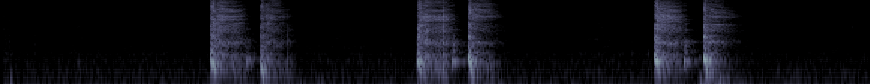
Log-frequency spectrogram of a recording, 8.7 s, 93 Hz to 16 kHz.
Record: {"three_cough_length": "8.7 s", "three_cough_amplitude": 4497, "three_cough_signal_mean_std_ratio": 0.31, "survey_phase": "beta (2021-08-13 to 2022-03-07)", "age": "45-64", "gender": "Male", "wearing_mask": "No", "symptom_cough_any": true, "symptom_runny_or_blocked_nose": true, "symptom_fatigue": true, "symptom_headache": true, "symptom_change_to_sense_of_smell_or_taste": true, "symptom_loss_of_taste": true, "smoker_status": "Never smoked", "respiratory_condition_asthma": false, "respiratory_condition_other": false, "recruitment_source": "Test and Trace", "submission_delay": "2 days", "covid_test_result": "Positive", "covid_test_method": "RT-qPCR", "covid_ct_value": 17.1, "covid_ct_gene": "ORF1ab gene", "covid_ct_mean": 18.2, "covid_viral_load": "1100000 copies/ml", "covid_viral_load_category": "High viral load (>1M copies/ml)"}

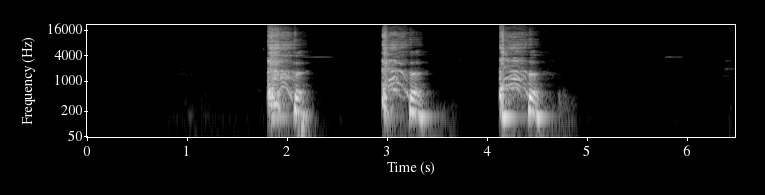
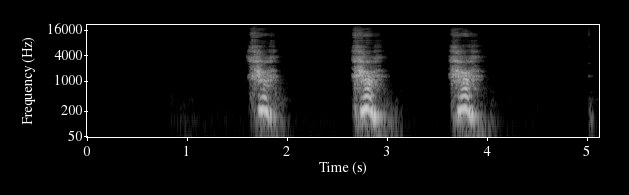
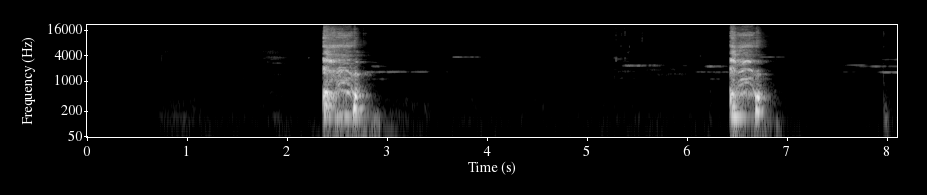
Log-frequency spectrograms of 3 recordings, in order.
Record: {"three_cough_length": "6.5 s", "three_cough_amplitude": 25486, "three_cough_signal_mean_std_ratio": 0.34, "exhalation_length": "5.1 s", "exhalation_amplitude": 11828, "exhalation_signal_mean_std_ratio": 0.31, "cough_length": "8.1 s", "cough_amplitude": 30100, "cough_signal_mean_std_ratio": 0.23, "survey_phase": "beta (2021-08-13 to 2022-03-07)", "age": "65+", "gender": "Female", "wearing_mask": "No", "symptom_none": true, "smoker_status": "Ex-smoker", "respiratory_condition_asthma": false, "respiratory_condition_other": false, "recruitment_source": "REACT", "submission_delay": "1 day", "covid_test_result": "Negative", "covid_test_method": "RT-qPCR"}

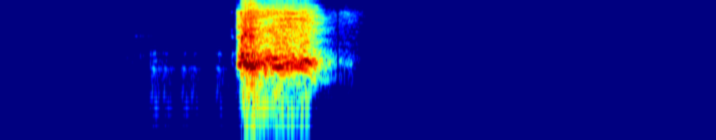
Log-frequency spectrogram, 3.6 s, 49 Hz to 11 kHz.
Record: {"cough_length": "3.6 s", "cough_amplitude": 32768, "cough_signal_mean_std_ratio": 0.29, "survey_phase": "beta (2021-08-13 to 2022-03-07)", "age": "65+", "gender": "Male", "wearing_mask": "No", "symptom_none": true, "smoker_status": "Never smoked", "respiratory_condition_asthma": false, "respiratory_condition_other": false, "recruitment_source": "Test and Trace", "submission_delay": "0 days", "covid_test_result": "Negative", "covid_test_method": "LFT"}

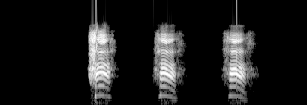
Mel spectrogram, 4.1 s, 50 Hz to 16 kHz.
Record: {"exhalation_length": "4.1 s", "exhalation_amplitude": 29795, "exhalation_signal_mean_std_ratio": 0.36, "survey_phase": "beta (2021-08-13 to 2022-03-07)", "age": "45-64", "gender": "Female", "wearing_mask": "No", "symptom_none": true, "smoker_status": "Ex-smoker", "respiratory_condition_asthma": true, "respiratory_condition_other": false, "recruitment_source": "REACT", "submission_delay": "3 days", "covid_test_result": "Negative", "covid_test_method": "RT-qPCR", "influenza_a_test_result": "Negative", "influenza_b_test_result": "Negative"}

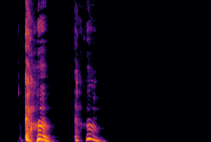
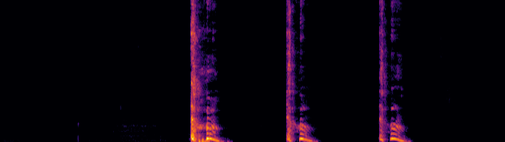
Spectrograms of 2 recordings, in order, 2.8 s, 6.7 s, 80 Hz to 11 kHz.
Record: {"cough_length": "2.8 s", "cough_amplitude": 30154, "cough_signal_mean_std_ratio": 0.32, "three_cough_length": "6.7 s", "three_cough_amplitude": 32236, "three_cough_signal_mean_std_ratio": 0.23, "survey_phase": "beta (2021-08-13 to 2022-03-07)", "age": "45-64", "gender": "Female", "wearing_mask": "No", "symptom_none": true, "smoker_status": "Never smoked", "respiratory_condition_asthma": false, "respiratory_condition_other": false, "recruitment_source": "REACT", "submission_delay": "1 day", "covid_test_result": "Negative", "covid_test_method": "RT-qPCR", "influenza_a_test_result": "Unknown/Void", "influenza_b_test_result": "Unknown/Void"}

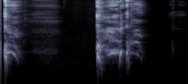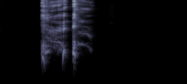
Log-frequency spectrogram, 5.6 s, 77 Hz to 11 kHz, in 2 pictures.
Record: {"three_cough_length": "5.6 s", "three_cough_amplitude": 32768, "three_cough_signal_mean_std_ratio": 0.29, "survey_phase": "beta (2021-08-13 to 2022-03-07)", "age": "45-64", "gender": "Female", "wearing_mask": "No", "symptom_cough_any": true, "symptom_new_continuous_cough": true, "symptom_runny_or_blocked_nose": true, "symptom_shortness_of_breath": true, "symptom_sore_throat": true, "symptom_fatigue": true, "symptom_fever_high_temperature": true, "symptom_headache": true, "symptom_change_to_sense_of_smell_or_taste": true, "symptom_onset": "4 days", "smoker_status": "Ex-smoker", "respiratory_condition_asthma": false, "respiratory_condition_other": false, "recruitment_source": "Test and Trace", "submission_delay": "1 day", "covid_test_result": "Positive", "covid_test_method": "RT-qPCR", "covid_ct_value": 12.1, "covid_ct_gene": "ORF1ab gene"}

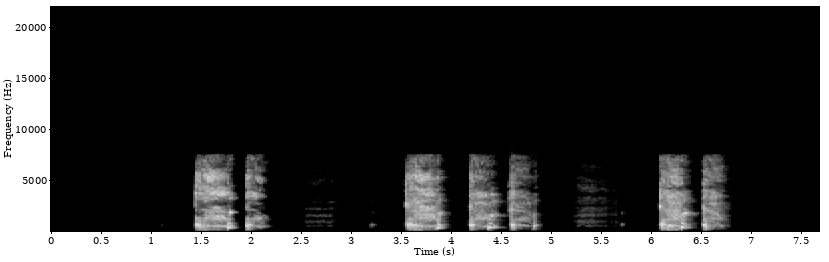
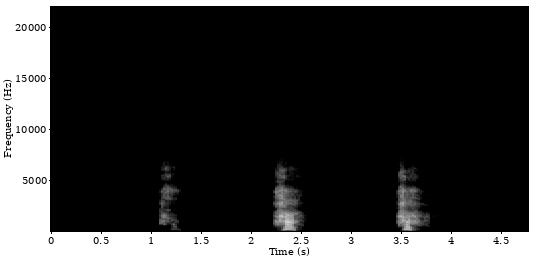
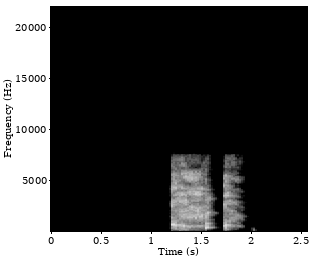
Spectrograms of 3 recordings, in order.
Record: {"three_cough_length": "7.7 s", "three_cough_amplitude": 32768, "three_cough_signal_mean_std_ratio": 0.4, "exhalation_length": "4.8 s", "exhalation_amplitude": 26787, "exhalation_signal_mean_std_ratio": 0.2, "cough_length": "2.6 s", "cough_amplitude": 29259, "cough_signal_mean_std_ratio": 0.38, "survey_phase": "beta (2021-08-13 to 2022-03-07)", "age": "18-44", "gender": "Female", "wearing_mask": "No", "symptom_cough_any": true, "symptom_runny_or_blocked_nose": true, "symptom_diarrhoea": true, "symptom_fatigue": true, "symptom_headache": true, "smoker_status": "Never smoked", "respiratory_condition_asthma": false, "respiratory_condition_other": false, "recruitment_source": "Test and Trace", "submission_delay": "2 days", "covid_test_result": "Positive", "covid_test_method": "RT-qPCR", "covid_ct_value": 19.0, "covid_ct_gene": "ORF1ab gene", "covid_ct_mean": 19.4, "covid_viral_load": "420000 copies/ml", "covid_viral_load_category": "Low viral load (10K-1M copies/ml)"}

